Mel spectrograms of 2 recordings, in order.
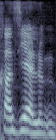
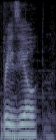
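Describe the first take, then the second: First: The name is pronounced with a French accent. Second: The name is pronounced with an English accent. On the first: "in French it's Raziel" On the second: "in English I will pronounce it Raziel"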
